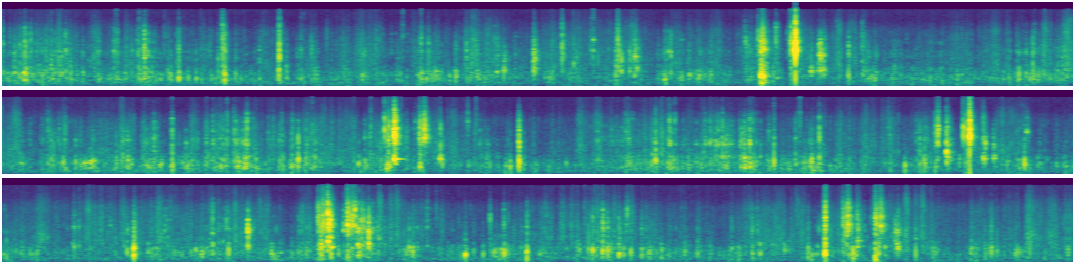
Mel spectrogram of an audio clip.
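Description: Wires rustle and scrape as hands handle them.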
